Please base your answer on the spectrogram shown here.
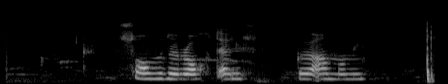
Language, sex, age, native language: Icelandic, male, 9, Icelandic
